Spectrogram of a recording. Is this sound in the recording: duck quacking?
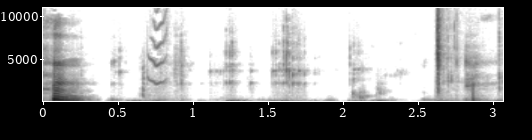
no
